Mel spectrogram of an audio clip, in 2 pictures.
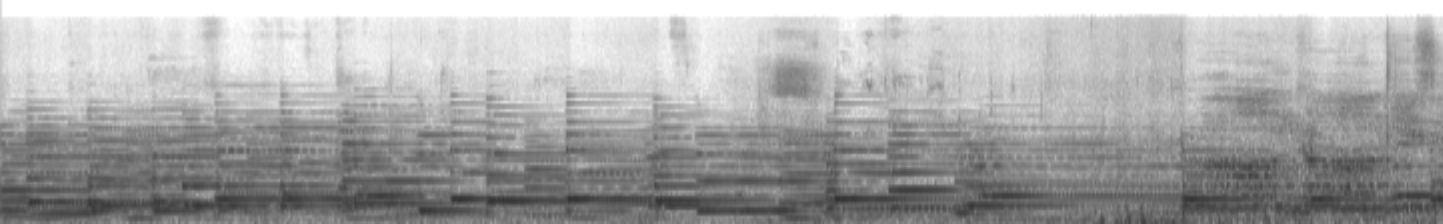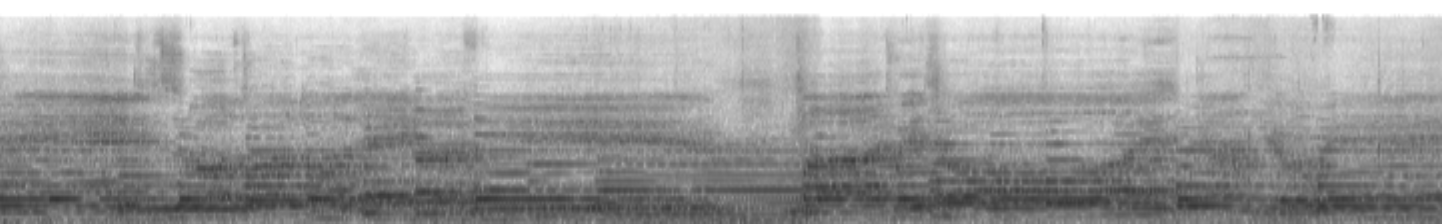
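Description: A piano and organ play a hymn arrangement, and a men's vocal quartet (tenors, baritone and bass) comes in singing about twelve seconds in, sung harmony over the keyboard accompaniment.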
